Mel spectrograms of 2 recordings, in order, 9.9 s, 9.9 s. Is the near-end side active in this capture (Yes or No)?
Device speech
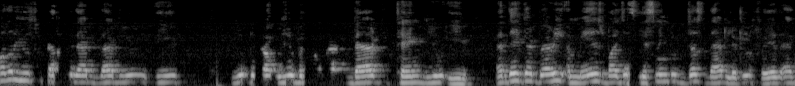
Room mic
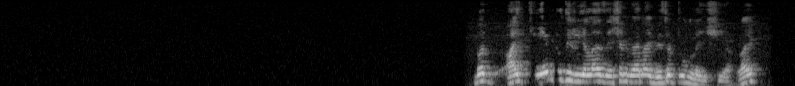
Yes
